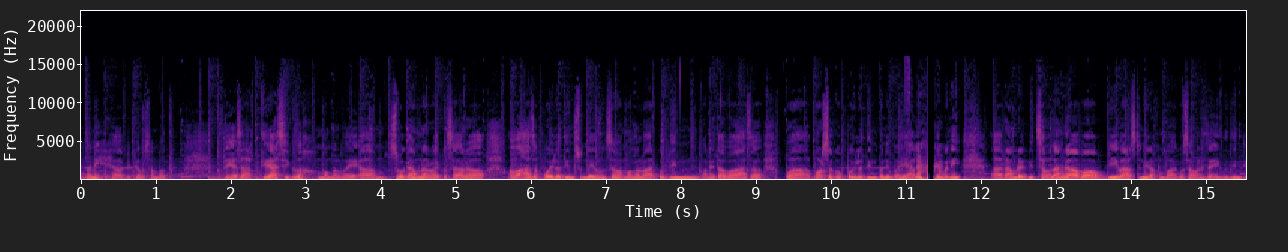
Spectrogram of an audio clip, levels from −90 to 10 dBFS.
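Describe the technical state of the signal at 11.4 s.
At 11.4 s the signal has just come back from a block of digital silence. From 11.30 to 11.38 s, about 80 ms of the signal drops to silence. The output buffer was not filled in time, or a calculation produced invalid values, so zeros went out instead. There is no fade on either side. The sound cuts off abruptly, leaves a short hole, and returns.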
